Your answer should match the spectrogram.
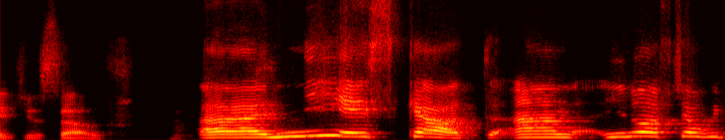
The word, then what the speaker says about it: NEA Scout: julie how do you say it yourself uh nia scott and you know after we chose the name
